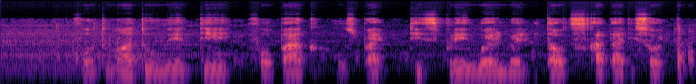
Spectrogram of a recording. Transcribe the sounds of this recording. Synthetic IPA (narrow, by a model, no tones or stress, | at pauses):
fɔtʰumatowedefɔpakhɔsbaj | d̥ispɹiwɛlwɛlwitawtskatadisɔjl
